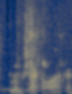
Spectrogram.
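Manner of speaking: hushed, awkward stage whisper, half-whispered. A player's character half-whispering the activation word to a dagger, awkward half-whisper. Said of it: "very awkwardly whisper to my dagger".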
